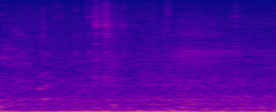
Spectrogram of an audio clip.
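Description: A few light clicks and knocks of an electric hand mixer being handled and lowered toward a stainless steel bowl, before its motor is switched on.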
